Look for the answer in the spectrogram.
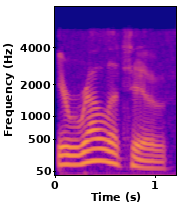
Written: irrelative

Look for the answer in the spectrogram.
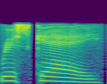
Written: risque

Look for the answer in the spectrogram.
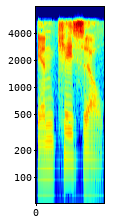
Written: NK cell

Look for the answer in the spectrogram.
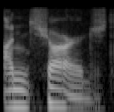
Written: uncharged

